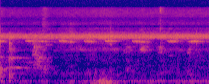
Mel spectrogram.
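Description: Faint insect chirping, cricket-like short high pulses about twice a second, with a low thump about halfway through.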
